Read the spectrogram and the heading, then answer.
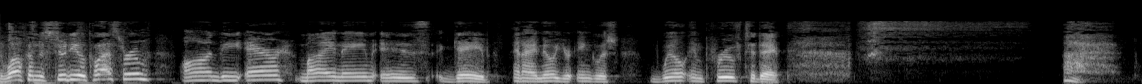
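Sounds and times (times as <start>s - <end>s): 
speech: 0.0s - 8.2s, 10.6s - 11.4s
person blowing air into an inflatable travel pillow: 8.6s - 10.8s.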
